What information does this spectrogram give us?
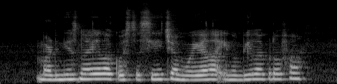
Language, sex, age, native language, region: Slovenian, female, 18-29, Slovenian, Drava region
